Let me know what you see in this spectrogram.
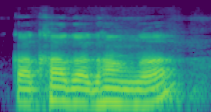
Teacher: जब आप क ख ग घ ङ कहेंगे तो जिह्वा कहीं जाकर के स्पर्श नहीं कर रही है, सीधे कंठ से ये वर्ण निकलते हैं। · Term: कवर्ग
